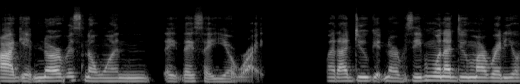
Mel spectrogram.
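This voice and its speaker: A woman with a Southern accent speaks in a very deep, low pitch with ordinary pitch variation and a fairly quick pace. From Detroit, Michigan (Southwest Detroit). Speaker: photojournalist and talk show host. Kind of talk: casual interview chat.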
